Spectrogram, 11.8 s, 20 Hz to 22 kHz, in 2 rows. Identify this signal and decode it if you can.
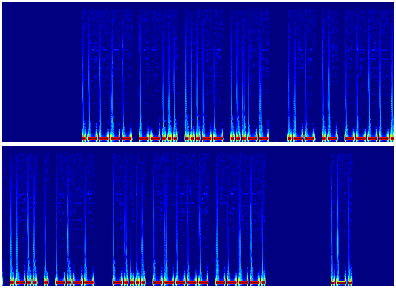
Morse code, heard as a keyed tone, about 28 wpm, 700 Hz. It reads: 1733 WA9LEY 609 R
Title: Worked All Europe DX Contest - QTC Exchange - 28wpm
